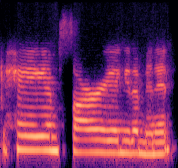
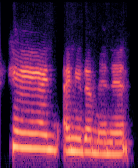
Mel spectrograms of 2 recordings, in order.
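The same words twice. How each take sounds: First: Midwest nice. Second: Said in the usual way. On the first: Shown as a demonstration. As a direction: soften it with a needless sorry. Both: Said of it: "notice I didn't say that Midwest nice".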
